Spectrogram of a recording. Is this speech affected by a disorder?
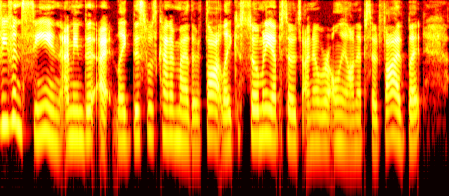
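No.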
